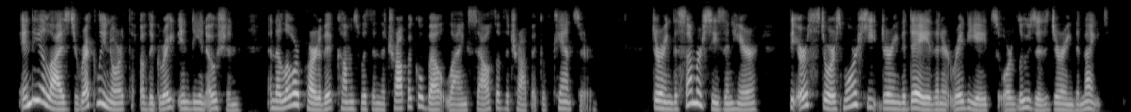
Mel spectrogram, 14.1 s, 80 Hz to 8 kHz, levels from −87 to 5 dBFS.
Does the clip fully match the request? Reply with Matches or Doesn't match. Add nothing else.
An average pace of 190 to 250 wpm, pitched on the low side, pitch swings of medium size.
Doesn't match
